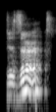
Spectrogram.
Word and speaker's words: dessert: following stress pattern sorry what is the difference between dessert and desert here the stressing is some and the different syllable the stress is on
